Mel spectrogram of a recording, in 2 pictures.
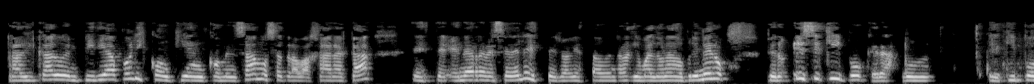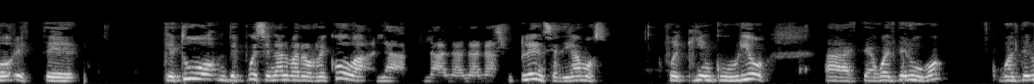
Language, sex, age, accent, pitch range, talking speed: Spanish, male, 40-59, Argentinian, 180-220 Hz, 150 wpm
